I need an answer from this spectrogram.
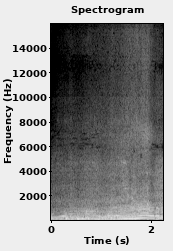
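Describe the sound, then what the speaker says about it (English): A Porsche Boxster launches onto an autocross course at Grissom AFB, its engine note climbing steadily as it accelerates away, loud and close with a rising whine. "Tracy Ramsey heading out in the Boxster."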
